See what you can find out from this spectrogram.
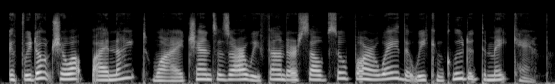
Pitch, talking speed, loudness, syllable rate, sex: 220 Hz, 240 wpm, -18 LUFS, 5.5 syllables/s, female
